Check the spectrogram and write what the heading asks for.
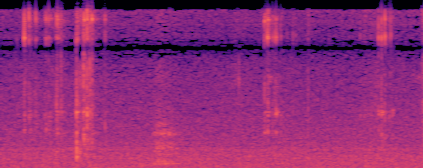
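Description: A few soft clicks and taps from a kitten pawing at a pompom toy on a wire stalk: a quick cluster in the first second, then single taps near the middle and near the end, over a faint steady hiss.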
